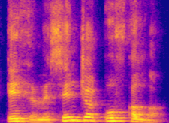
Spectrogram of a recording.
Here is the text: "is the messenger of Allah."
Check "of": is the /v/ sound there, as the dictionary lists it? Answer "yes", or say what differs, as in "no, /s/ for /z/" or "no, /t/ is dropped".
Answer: no, /f/ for /v/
